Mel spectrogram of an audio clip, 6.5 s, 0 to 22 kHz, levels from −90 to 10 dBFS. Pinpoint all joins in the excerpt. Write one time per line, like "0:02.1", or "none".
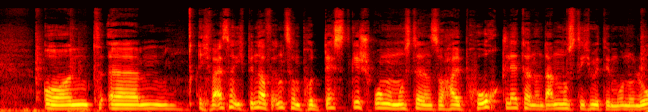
none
